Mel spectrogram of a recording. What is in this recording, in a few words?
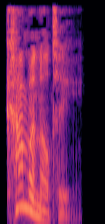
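"commonalty", British English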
